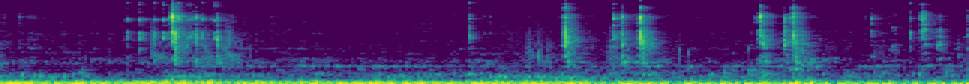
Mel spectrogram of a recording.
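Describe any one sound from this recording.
Gravel blocks crunch as they are placed down one after another.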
